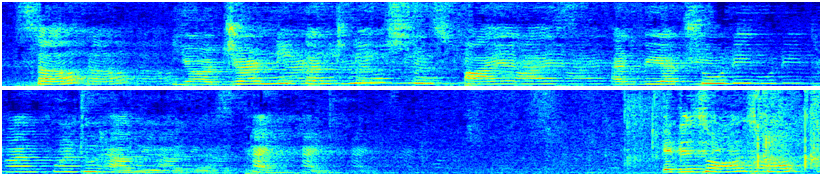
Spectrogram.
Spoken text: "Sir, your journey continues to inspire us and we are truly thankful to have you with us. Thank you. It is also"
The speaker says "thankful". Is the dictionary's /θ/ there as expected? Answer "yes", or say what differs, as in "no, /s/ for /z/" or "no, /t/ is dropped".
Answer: no, /t/ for /θ/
